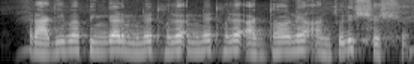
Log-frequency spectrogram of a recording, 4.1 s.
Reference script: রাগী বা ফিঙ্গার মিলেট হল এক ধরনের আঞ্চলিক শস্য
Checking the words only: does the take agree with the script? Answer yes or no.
no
